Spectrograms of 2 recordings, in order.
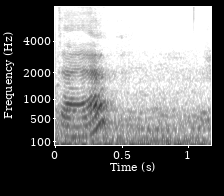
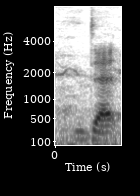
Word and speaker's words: debt: Okay, so I deal with a lot of people and they have debt. No, I don't know how to say that. Debt. It's hard. Debt. It's almost don't pronounce the B. It's just D-E-T.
